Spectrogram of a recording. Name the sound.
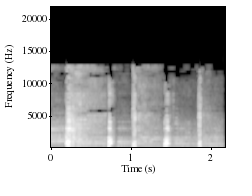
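cough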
